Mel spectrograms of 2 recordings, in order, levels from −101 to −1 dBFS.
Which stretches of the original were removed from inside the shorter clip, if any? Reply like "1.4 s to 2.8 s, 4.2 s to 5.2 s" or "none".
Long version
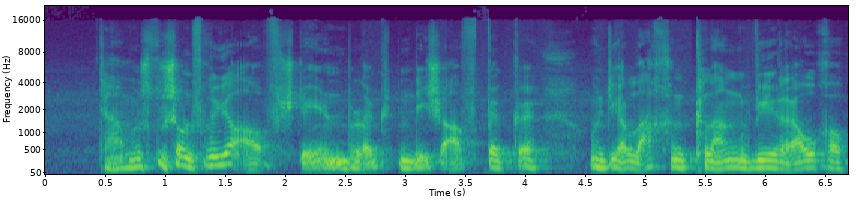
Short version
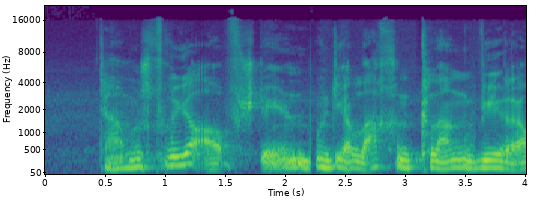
0.9 s to 1.3 s, 2.5 s to 4.5 s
